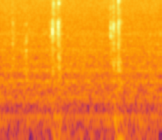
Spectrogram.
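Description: Soft clicks of typing on a computer keyboard come in two brief bursts of a few keystrokes each, quiet, with no voices.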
